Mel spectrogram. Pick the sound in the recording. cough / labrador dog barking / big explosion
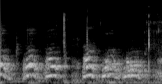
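labrador dog barking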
